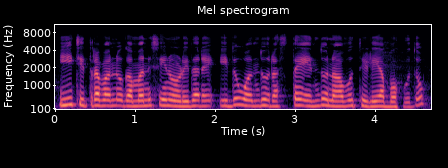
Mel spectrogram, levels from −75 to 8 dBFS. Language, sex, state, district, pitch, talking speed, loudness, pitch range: Kannada, female, Karnataka, Bangalore, 215 Hz, 125 wpm, -18 LUFS, 200-230 Hz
